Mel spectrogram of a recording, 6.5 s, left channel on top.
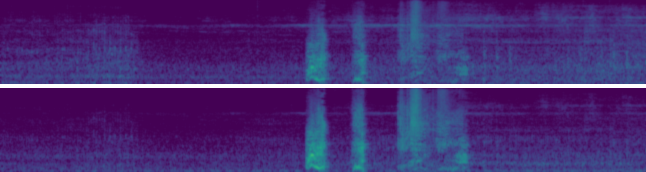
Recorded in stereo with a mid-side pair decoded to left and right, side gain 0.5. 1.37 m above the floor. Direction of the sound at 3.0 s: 50° right.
